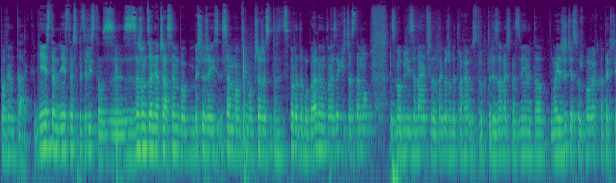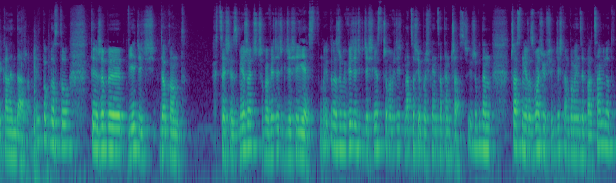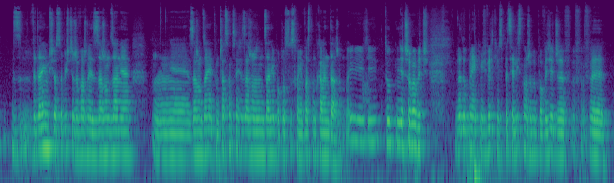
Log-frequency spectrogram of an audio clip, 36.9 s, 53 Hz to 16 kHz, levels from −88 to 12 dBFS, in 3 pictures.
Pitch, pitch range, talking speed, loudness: 140 Hz, 130-150 Hz, 205 wpm, -24 LUFS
